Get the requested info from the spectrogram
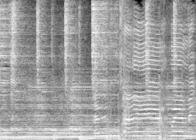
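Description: Live R&B band music: sustained chords over bass and drums, with a male voice coming in about halfway through on a held, wavering sung note.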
